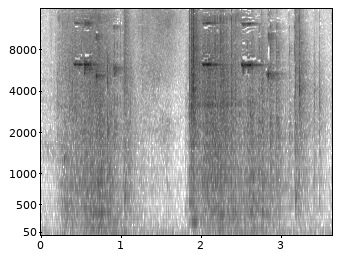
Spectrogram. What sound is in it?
dish glass 1
This sound is part of the sound creation that has to be done in the subject Sound Creation Lab in Pompeu Fabra university. It consists on a person taking a dish and a glass.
